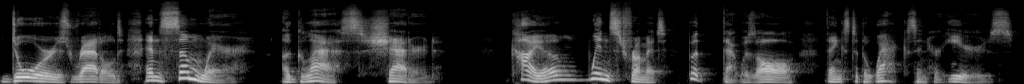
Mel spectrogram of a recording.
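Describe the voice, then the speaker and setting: Unhurried, expressive male story narrator. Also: mid-range voice. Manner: measured, expressive reading.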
